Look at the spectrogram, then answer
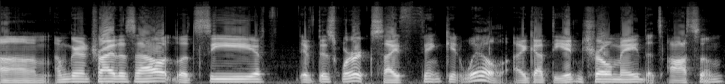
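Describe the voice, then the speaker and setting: In a Minnesota accent, a man at a medium pitch talks at a fairly slow pace with hardly any pauses and ordinary pitch variation. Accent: Minnesota accent (regular voice). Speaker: wrestling reviewer, YouTuber. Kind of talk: casual vlog monologue. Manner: halting, many fillers.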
